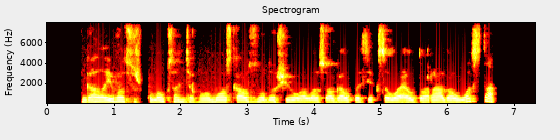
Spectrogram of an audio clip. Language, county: Lithuanian, Alytus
